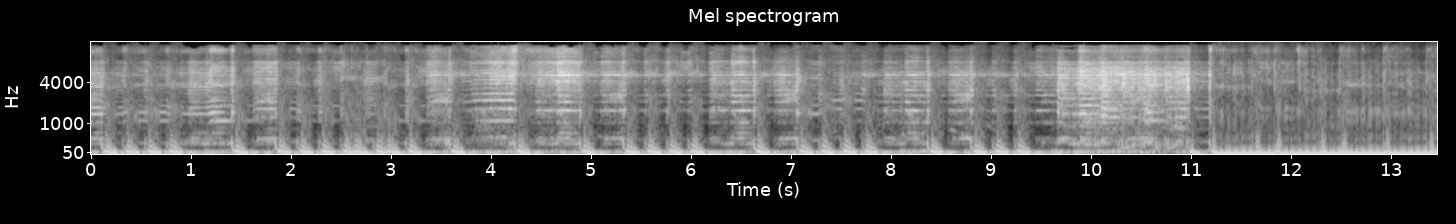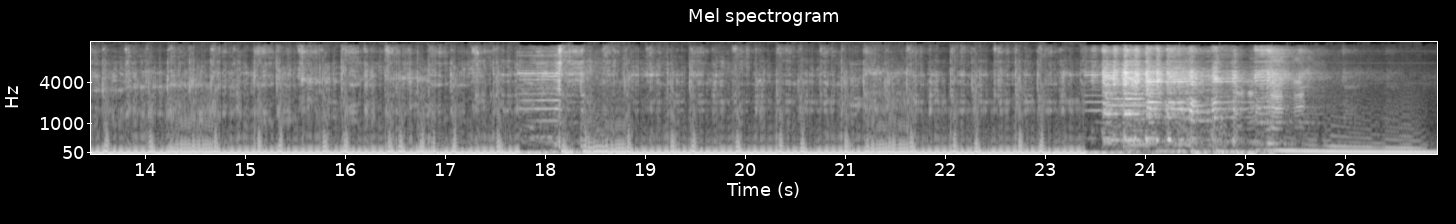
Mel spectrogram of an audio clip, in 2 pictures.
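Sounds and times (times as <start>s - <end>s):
loud electronic dance music: 0.0s - 26.9s.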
